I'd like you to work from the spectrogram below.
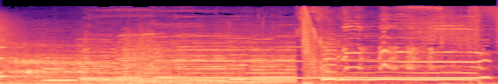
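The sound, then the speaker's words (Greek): A rooster crows loudly, one long drawn-out call followed by a second crow after a brief sharp break, with no talking. “και τώρα θα λαλήσει το κοκόριτσο καφέ Morning Show”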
